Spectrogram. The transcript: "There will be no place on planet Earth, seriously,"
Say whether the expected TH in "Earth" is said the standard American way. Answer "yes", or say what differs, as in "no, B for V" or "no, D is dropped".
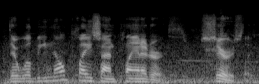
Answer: yes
